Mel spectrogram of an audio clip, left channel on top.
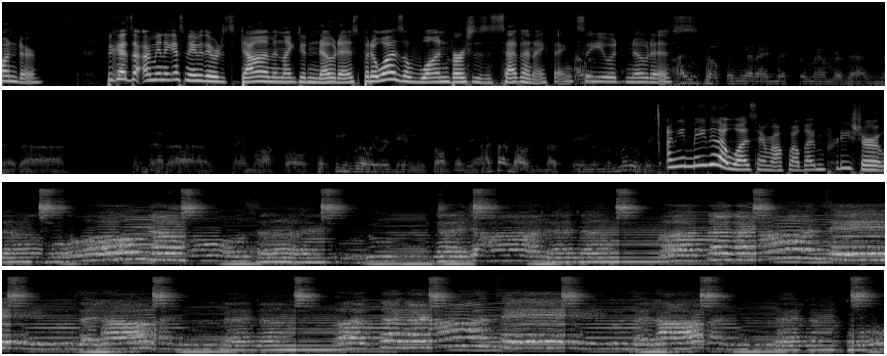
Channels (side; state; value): both; different; correlation 0.00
